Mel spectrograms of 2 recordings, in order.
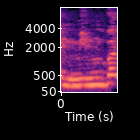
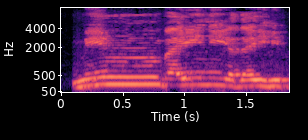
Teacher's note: ہم اسے منبر نہیں پڑھتے بلکہ ممبر پڑھتے ہیں، یعنی کہ اس نون کو بھی ہم میم میں تبدیل کر دیتے ہیں کیونکہ یہ نون ساکن ہے اور اس کے بعد با آ رہی ہے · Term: اصول اقلاب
